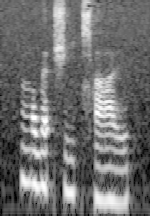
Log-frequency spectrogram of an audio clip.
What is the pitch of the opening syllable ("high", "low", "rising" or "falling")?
falling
